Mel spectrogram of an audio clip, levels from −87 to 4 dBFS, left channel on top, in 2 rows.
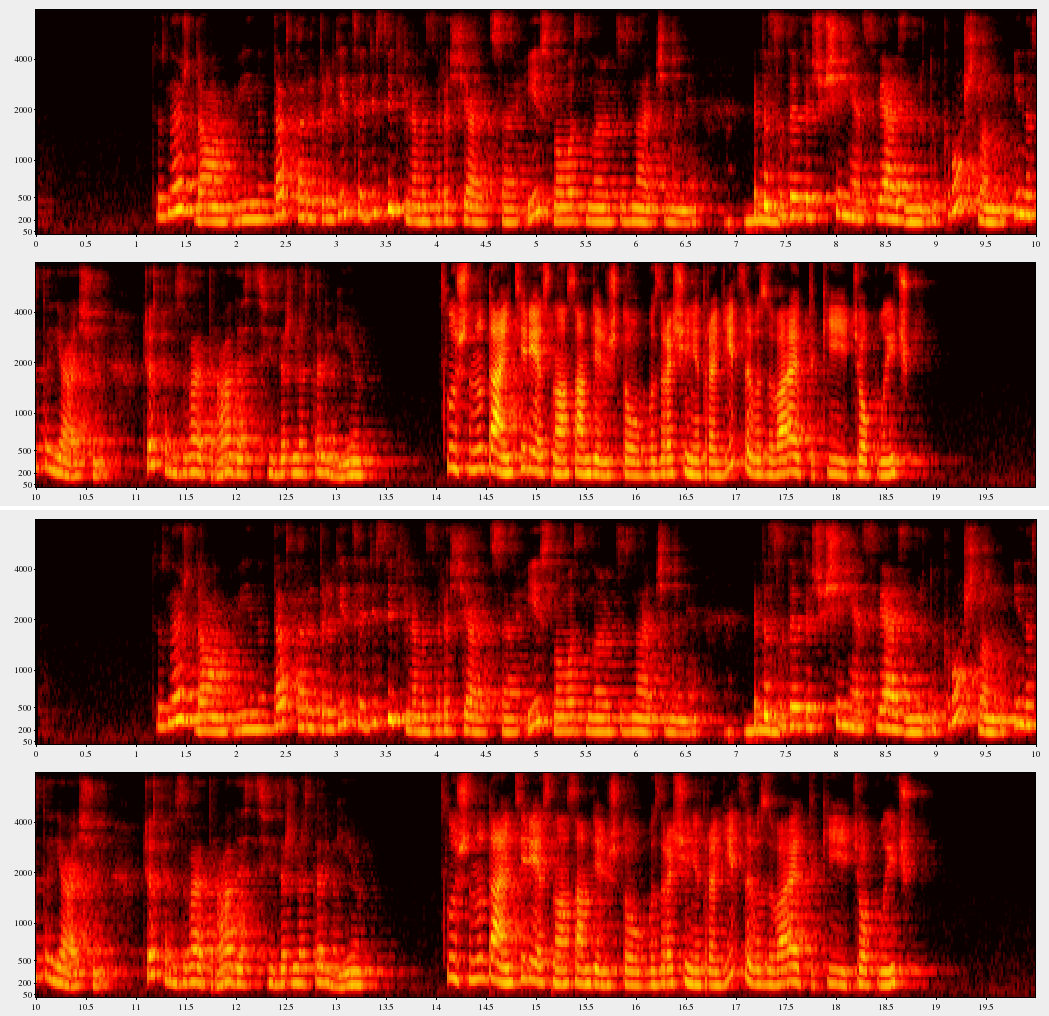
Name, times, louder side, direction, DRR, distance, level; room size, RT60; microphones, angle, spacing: voice 1, 1.2-6.6 7.2-13.2, equal, 10° left, 1 dB, 2.0 m, -32 dB
voice 2, 7.1-7.4 14.0-18.7, left 2 dB, 35° left, 8 dB, 1.8 m, -29 dB
27.5 x 15.0 x 6.7 m, 0.94 s
head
